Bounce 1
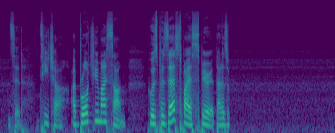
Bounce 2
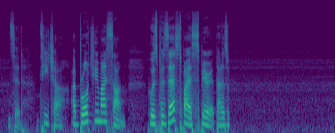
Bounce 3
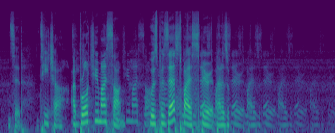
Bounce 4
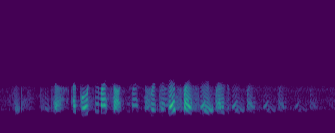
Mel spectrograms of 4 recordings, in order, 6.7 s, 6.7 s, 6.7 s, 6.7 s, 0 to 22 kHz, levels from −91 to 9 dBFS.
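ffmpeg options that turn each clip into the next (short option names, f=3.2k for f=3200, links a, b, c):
-af anull
-af "aecho=1:1:628|1256|1884|2512:0.133|0.0573|0.0247|0.0106,volume=1.5dB"
-af "asuperpass=centerf=990:order=20:qfactor=0.97,volume=-7.5dB"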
